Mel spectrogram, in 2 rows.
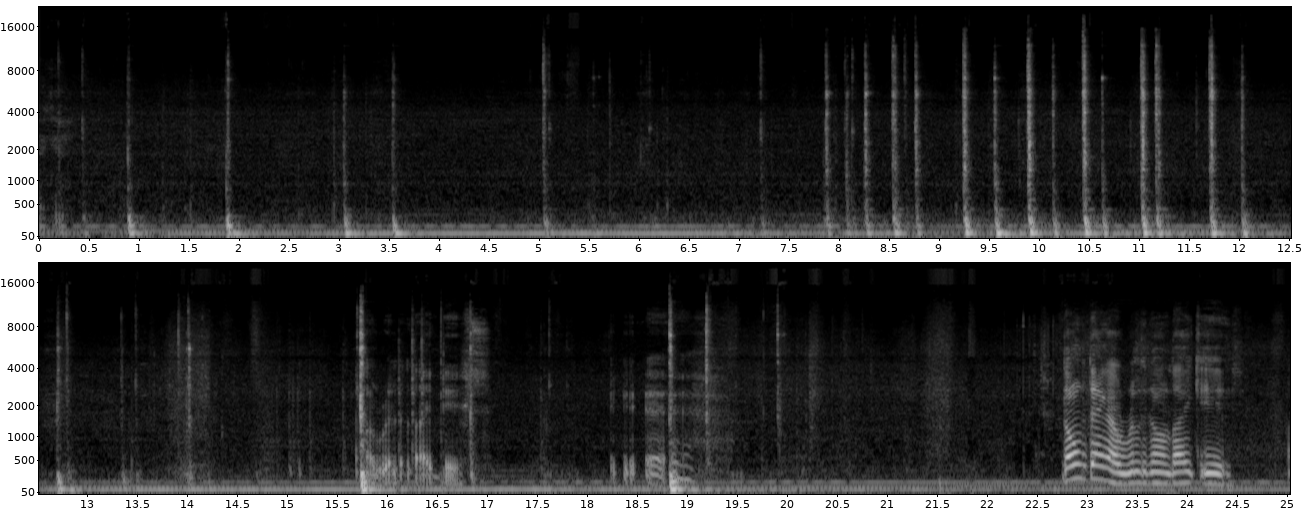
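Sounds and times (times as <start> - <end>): gear shifter clicks and clunks: 0.0 - 4.0, 4.8 - 24.2
steady low hum: 0.0 - 25.0.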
